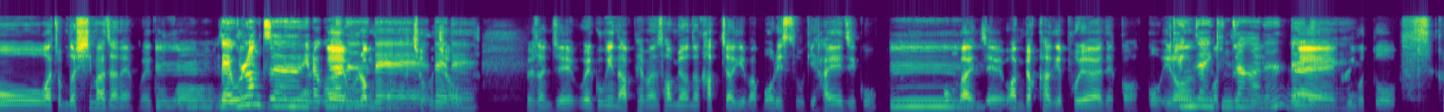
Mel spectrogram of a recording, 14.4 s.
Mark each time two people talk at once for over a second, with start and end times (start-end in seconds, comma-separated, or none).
1.6-4.6, 11.7-13.6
